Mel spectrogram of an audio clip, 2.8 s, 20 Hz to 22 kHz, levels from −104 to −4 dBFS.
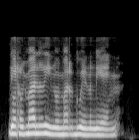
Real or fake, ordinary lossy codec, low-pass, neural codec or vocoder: fake; none; 7.2 kHz; codec, 16 kHz, 1 kbps, FunCodec, trained on LibriTTS, 50 frames a second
